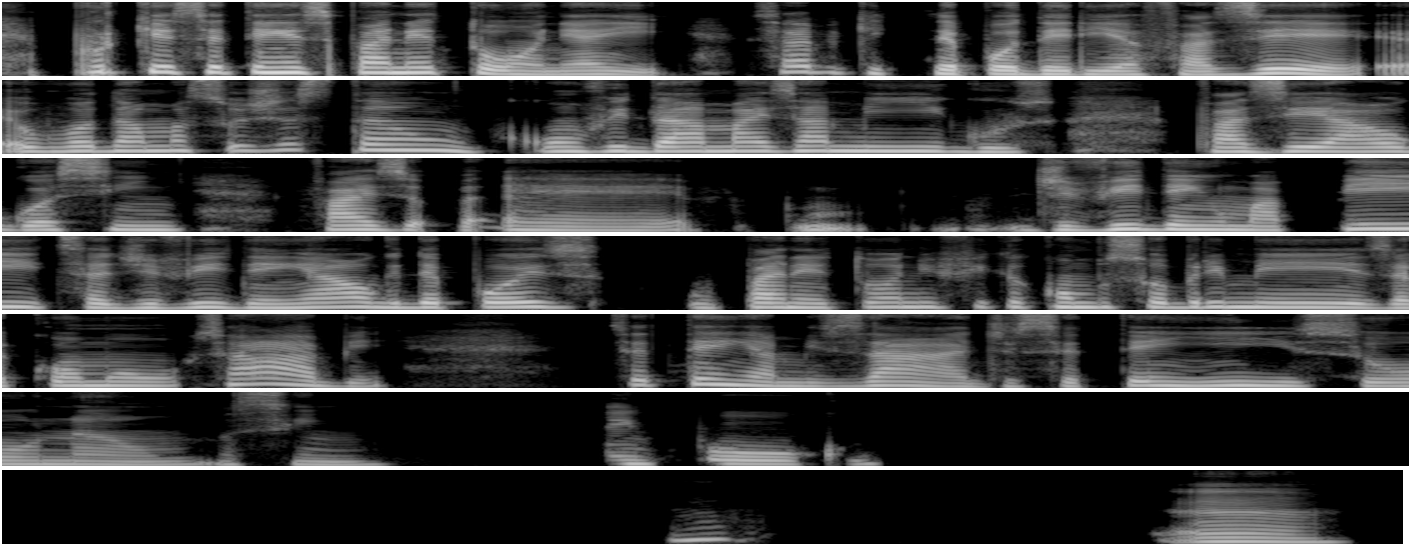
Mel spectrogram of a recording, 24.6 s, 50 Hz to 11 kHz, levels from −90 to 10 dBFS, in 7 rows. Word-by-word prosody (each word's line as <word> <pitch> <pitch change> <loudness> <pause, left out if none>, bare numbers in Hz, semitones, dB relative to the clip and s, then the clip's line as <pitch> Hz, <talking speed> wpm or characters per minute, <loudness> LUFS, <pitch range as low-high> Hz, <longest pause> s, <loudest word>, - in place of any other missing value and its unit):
Porque 250 0 +3
você 235 +1 +4
tem 225 +1 +8
esse 220 -3 +5
panetone 200 -10 +4
aí 140 -6 -2 0.2
sabe 250 -2 -3
o - - -15
que 185 - -5
que - - -37
você 170 - +6
poderia 150 -3 +3
fazer? 140 +3 +4
Eu - - -1
vou 195 +2 +1
dar 205 +1 +1
uma 215 +1 +1
sugestão, 235 +1 -1
convidar 195 0 +1
mais 195 +1 +1
amigos, 195 -5 +1 0.4
fazer 185 +1 +2
algo 180 -1 +1
assim 170 0 -2 0.3
faz 180 -1 +1
u - - -2 0.2
eh, 155 -1 -5 0.3
u - - -7 0.4
dividem 180 +4 +2
uma 165 -2 0
pizza, 205 -4 +1
dividem 170 +2 -1
algo 200 0 +2
e - - 0
depois 195 +1 +1 0.2
o 170 - -10
panetone 195 +2 0
fica 205 +2 -8
como 195 0 +1
sobremesa, 190 -3 +1
como 175 0 -2
sabe, 205 -11 -3 0.5
você 205 - -6
tem 215 0 0
amizade? 155 -3 -4
Você 150 - -8
tem 180 0 -1
isso 160 0 -7
ou 155 0 -4
não? 140 -2 -8
Assim, 130 -2 -11 0.6
tem 165 - -5
pouco. 155 -2 -4 3.0
Hum. 250 +3 -7 1.1
Hã. 175 -3 -4
180 Hz, 135 wpm, -19 LUFS, 160-200 Hz, 3.0 s, tem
